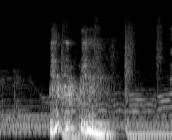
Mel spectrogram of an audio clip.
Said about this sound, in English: Let him clear his throat.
